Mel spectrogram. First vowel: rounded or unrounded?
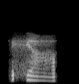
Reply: unrounded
